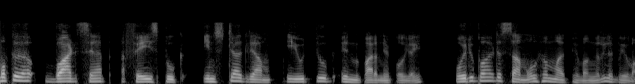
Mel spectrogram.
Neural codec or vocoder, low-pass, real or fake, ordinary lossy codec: codec, 16 kHz in and 24 kHz out, 0.6 kbps, FocalCodec, streaming, 4096 codes; 7.2 kHz; fake; MP3, 48 kbps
